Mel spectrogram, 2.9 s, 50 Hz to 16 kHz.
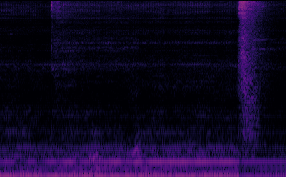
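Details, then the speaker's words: DIY vacuum pump converted from an old roadside A/C compressor, about 10 years old, running well: low steady hum with a faint constant tone, no knocking or rattling, quiet and smooth. "This is the vacuum side. This is the output. You can tell it's doing pretty good there. Pretty quiet too."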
